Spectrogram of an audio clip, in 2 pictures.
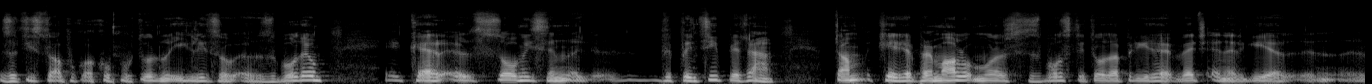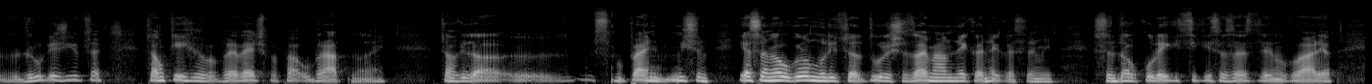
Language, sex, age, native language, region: Slovenian, male, 60+, Slovenian, Pomurje region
